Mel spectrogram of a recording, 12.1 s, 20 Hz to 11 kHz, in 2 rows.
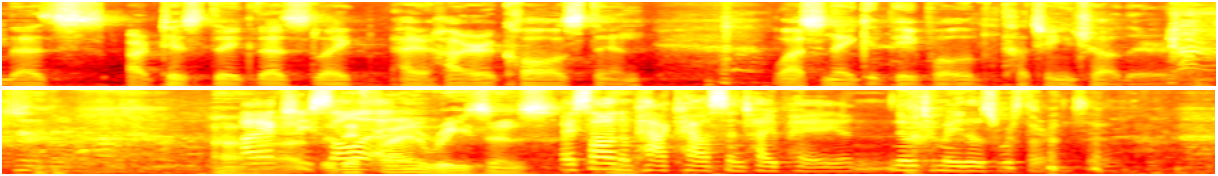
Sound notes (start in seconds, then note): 5.8 audience laughing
